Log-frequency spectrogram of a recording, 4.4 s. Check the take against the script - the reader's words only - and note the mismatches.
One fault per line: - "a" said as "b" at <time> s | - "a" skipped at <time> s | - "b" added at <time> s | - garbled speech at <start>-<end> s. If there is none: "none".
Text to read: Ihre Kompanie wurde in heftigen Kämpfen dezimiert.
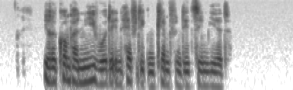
none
